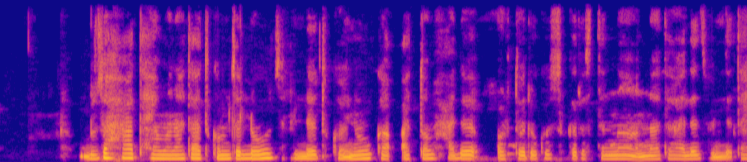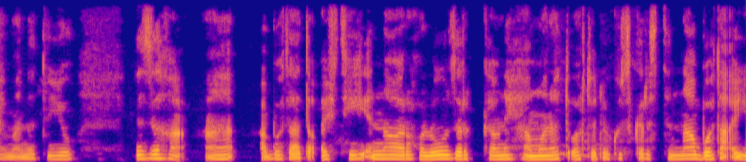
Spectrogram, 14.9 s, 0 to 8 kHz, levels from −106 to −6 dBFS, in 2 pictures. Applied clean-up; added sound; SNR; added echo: none; none; none; none.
